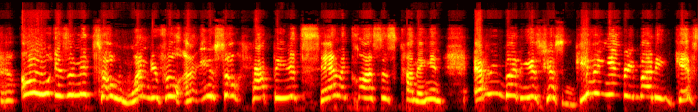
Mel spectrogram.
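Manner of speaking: very high-pitched, bubbly, cheery, gushing voice. Retelling how a shop lady tried to cheer up their little daughter, imitating a cheery shop lady. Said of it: "she's trying to cheer her up".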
